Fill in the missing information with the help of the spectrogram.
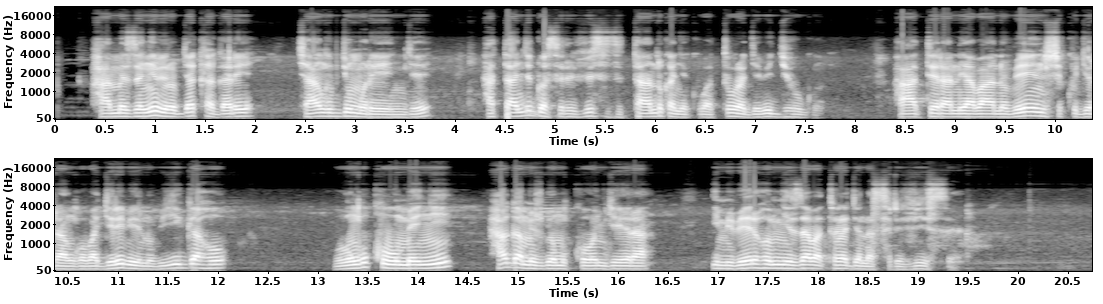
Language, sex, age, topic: Kinyarwanda, male, 18-24, health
